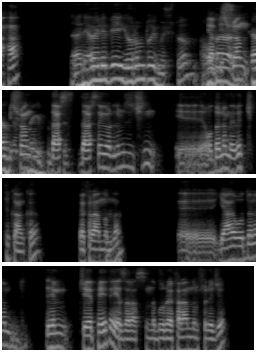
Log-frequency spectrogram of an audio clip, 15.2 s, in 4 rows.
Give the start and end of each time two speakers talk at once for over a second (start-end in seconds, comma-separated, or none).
3.1-4.8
